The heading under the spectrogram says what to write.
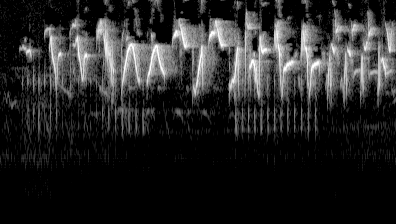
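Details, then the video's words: Indigo bunting giving a fast, high series of sharp downslurred chirps, about four per second, bright and strongly repeated throughout, with faint lower buzzy notes beneath and a quiet background. "Indigo bunting sound | call"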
